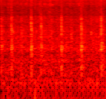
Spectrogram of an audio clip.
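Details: Sears Suburban garden tractor, fourth transmission this year, idling after failing while moving firewood: sharp evenly spaced knocks about four a second over low drone; transaxle knock, stops when power off, input bearing suspected, low range already not working.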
